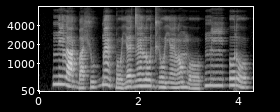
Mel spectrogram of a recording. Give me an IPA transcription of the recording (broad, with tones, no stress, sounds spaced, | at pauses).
n ĩ˦ l a˧ ɡ͡b a˨ ʃ u˨˦ ɡ͡b ɛ̃˦˨ k͡p o˨ j ɛ˧ d ɛ̃˦ l o˦ d͡ʒ o˧ j ɛ̃˧ l ɔ̃˦ m o˧ | m ĩ˦ | o˦ ɾ o˧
